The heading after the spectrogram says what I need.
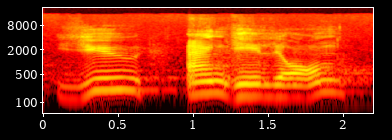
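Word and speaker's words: εὐαγγέλιον: is from god's spell the greek word for gospel is yugi leon you angelion not very good at the greek pronunciation but it means a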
